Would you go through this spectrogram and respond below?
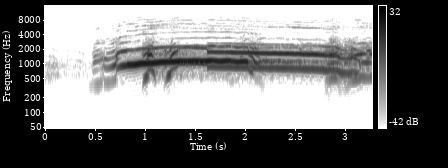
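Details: Coyote howl: a long sustained tone that rises slightly and holds steady for over two seconds, with overlapping yips and wavering voices of other animals layered beneath, ending with a slight downward bend.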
